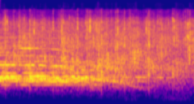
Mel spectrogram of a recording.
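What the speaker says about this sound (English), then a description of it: "Round of applause for Margot," An audience at a school public speaking contest claps for a birthday girl, a thick wash of applause that starts full and gradually thins and fades toward the end.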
